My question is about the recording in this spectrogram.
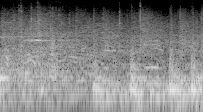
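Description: Basketball arena sound during play: voices and shouts from the spectators and players, with a few sharp knocks.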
